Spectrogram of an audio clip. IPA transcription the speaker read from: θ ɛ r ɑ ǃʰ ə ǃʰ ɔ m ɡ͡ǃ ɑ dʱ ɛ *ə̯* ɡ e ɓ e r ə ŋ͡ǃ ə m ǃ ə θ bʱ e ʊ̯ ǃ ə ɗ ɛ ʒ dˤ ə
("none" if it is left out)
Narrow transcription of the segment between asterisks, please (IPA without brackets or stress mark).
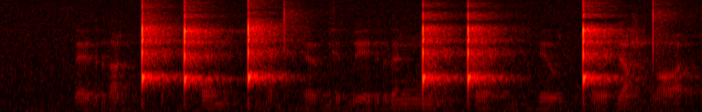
ə̯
